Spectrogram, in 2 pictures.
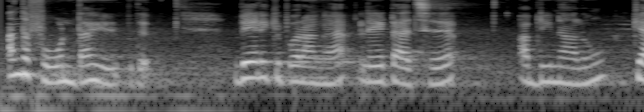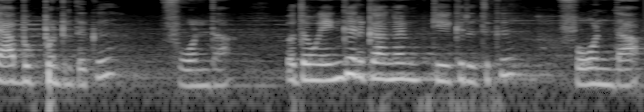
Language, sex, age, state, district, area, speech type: Tamil, female, 18-30, Tamil Nadu, Tiruchirappalli, rural, spontaneous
